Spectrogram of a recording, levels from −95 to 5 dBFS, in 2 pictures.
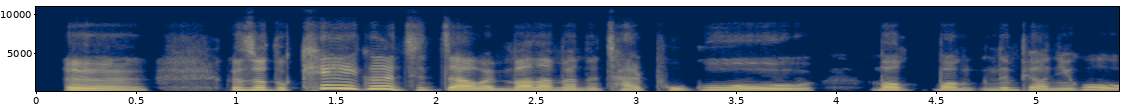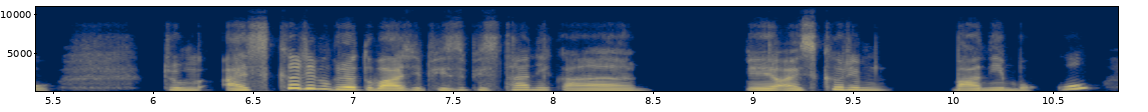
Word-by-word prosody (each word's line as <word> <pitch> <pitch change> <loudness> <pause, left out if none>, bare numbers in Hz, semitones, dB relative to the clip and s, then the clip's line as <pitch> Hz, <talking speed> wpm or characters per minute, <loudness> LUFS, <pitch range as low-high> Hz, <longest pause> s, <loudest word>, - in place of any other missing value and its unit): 예. 205 -3 +2 0.4
그래서 255 0 +3
저도 240 -2 -1
케익은 375 - +4
진짜 230 -2 +2
웬만하면은 220 +1 0
잘 195 0 -3
보고 205 -1 0 0.2
먹 195 -3 0
먹는 210 +3 -3
편이고 215 -2 -2 0.5
좀 235 -3 -3
아이스크림은 370 - +2
그래도 280 -4 +5
맛이 200 0 +6
비슷비슷하니까 215 -1 -3 0.6
예 215 -1 +2
아이스크림 230 +5 0 0.4
많이 195 +4 0
먹고 305 - -3
225 Hz, 300 characters per minute, -26 LUFS, 200-250 Hz, 0.6 s, 맛이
